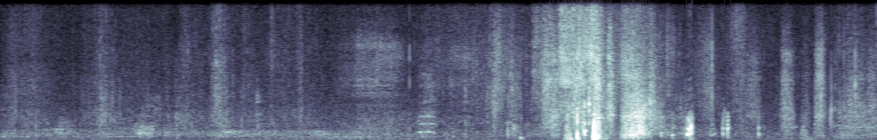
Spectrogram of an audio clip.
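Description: A dog's nose and mouth on the camera: a short run of snuffling, licking and bumping noises right at the microphone about three seconds in, loud against the quiet pasture.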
